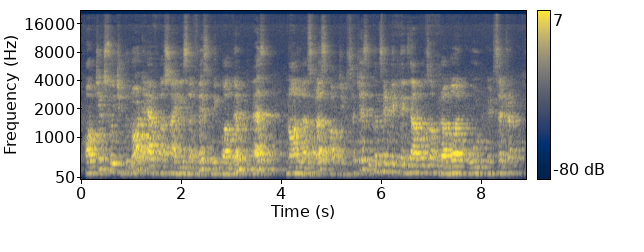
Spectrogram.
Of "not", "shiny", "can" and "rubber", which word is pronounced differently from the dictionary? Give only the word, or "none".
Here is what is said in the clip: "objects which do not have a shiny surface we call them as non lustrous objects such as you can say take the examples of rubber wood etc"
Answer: shiny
